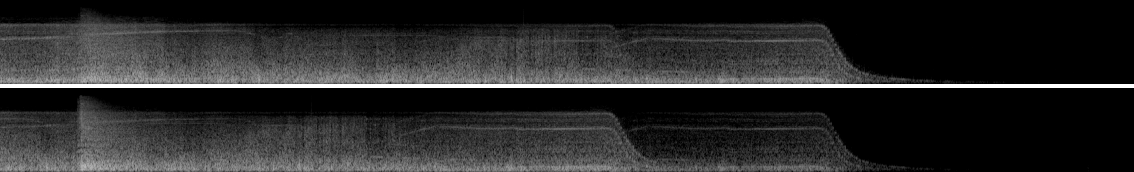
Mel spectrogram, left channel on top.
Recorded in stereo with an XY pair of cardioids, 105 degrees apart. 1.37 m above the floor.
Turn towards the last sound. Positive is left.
turn(degrees=-70)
